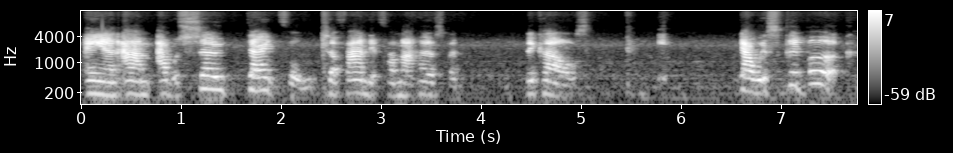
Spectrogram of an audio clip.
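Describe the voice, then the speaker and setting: A woman hosts a casual livestream. Her voice is very bright and forceful, and she takes her time, drawling and repeating words for emphasis. There is some noise behind her. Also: mid-range voice, expressive, takes it slowly, pauses often, poor audio. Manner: folksy, drawling, emphatic repetition. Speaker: host of a homesteading preparedness vlog.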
